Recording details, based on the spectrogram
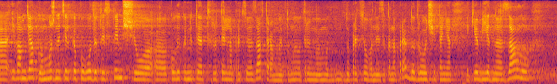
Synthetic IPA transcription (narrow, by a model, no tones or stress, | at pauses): iʋɑmdʲakʊjʊmɔʐnɐtʲilʲkɪpɔɦɔd̪ɪt̪ɪsʲst̪ɪmʃt͡ʃɔkɔlˠɪkɔmʲit̪ɛt̪rɔt̪ɛlʲnɐpɾɐt͡sʲujɛzɑwt̪ɔɾɐmɪt̪ɔmɪɔt̪ɾɪmʊjemɔd̪ɔpɾɐt͡sʲɔʋɐnɪjzɐkɔnɐpeɾɛk̚d̪ɔd̪ɾuɦɔt͡ʃit̪ɐnʲːɐ | jɐkʲiɔbjɛd̪nʊjɛzɑlˠʊ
